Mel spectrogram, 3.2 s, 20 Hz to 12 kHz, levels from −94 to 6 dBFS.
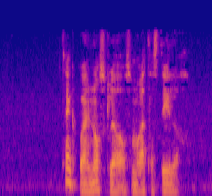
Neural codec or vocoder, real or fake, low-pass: none; real; 7.2 kHz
